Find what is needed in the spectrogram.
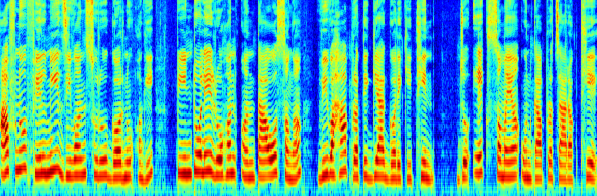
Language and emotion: Nepali, neutral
